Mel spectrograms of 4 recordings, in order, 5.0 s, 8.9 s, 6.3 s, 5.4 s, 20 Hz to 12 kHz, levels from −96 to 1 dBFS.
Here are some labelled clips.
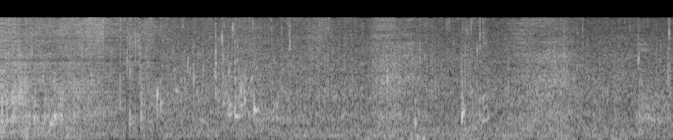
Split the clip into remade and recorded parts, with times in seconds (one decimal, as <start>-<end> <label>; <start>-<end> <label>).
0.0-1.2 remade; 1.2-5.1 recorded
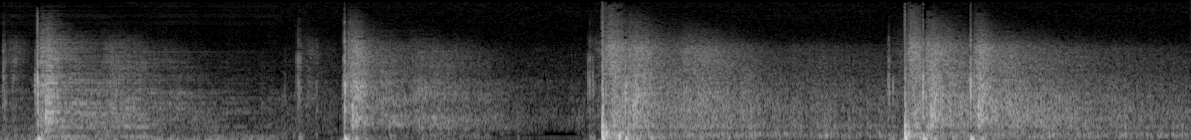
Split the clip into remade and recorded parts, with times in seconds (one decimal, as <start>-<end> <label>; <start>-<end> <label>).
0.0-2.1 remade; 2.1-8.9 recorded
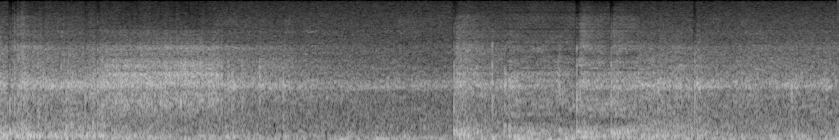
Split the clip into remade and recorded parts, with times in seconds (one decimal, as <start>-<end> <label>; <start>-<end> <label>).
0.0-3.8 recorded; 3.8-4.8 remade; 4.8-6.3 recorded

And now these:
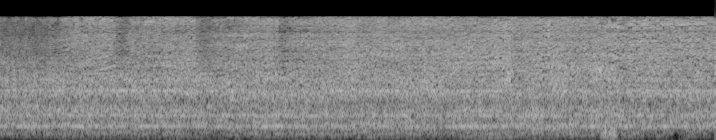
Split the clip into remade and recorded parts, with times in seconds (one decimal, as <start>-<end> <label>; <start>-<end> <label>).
0.0-1.3 recorded; 1.3-4.5 remade; 4.5-5.4 recorded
